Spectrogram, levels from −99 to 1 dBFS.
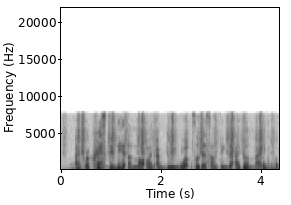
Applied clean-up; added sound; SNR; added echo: none; Rattle (instrument); 15 dB; none.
